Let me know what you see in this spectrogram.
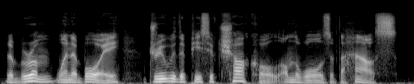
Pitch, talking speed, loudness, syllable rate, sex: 105 Hz, 245 wpm, -18 LUFS, 5.6 syllables/s, male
